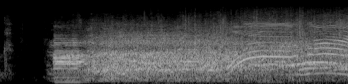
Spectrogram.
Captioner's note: buzzer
